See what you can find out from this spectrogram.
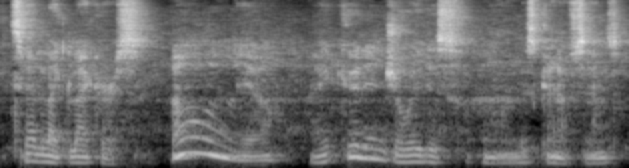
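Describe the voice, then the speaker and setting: A man with a French accent chatting on a live stream while he paints, reading chat and pausing often with fillers. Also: medium pitch, big pitch swings, creaky, darkish tone. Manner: hesitant, many filler pauses, reads chat aloud. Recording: echoey room with faint background noise.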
